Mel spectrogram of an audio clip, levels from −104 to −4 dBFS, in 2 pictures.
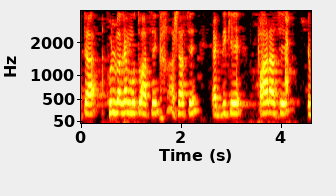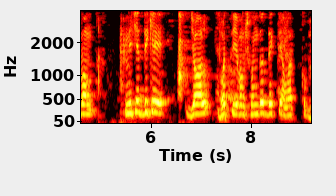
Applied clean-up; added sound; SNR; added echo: classical method Wiener filter.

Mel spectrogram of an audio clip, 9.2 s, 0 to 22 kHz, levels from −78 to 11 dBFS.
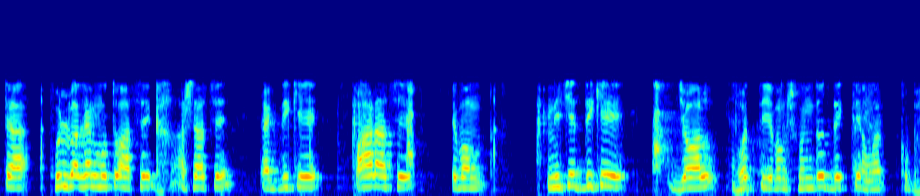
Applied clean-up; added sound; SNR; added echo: neural mask model RNNoise.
